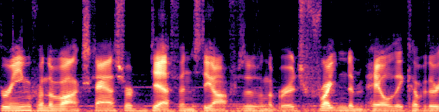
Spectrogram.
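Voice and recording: In a natural voice, the text is read aloud with fairly even intonation.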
